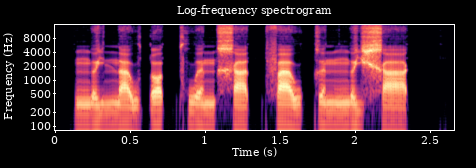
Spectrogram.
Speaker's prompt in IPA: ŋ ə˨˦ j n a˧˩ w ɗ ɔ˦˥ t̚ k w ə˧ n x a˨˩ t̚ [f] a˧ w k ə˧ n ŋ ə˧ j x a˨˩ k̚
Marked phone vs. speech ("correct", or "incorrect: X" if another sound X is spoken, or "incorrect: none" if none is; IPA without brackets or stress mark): correct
